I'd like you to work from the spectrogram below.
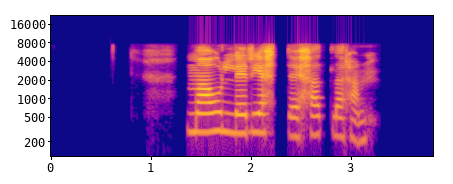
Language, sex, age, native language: Icelandic, female, 9, Icelandic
